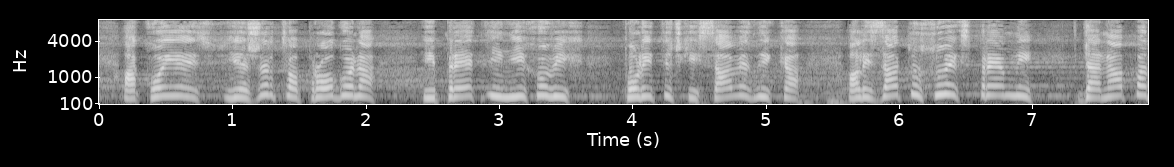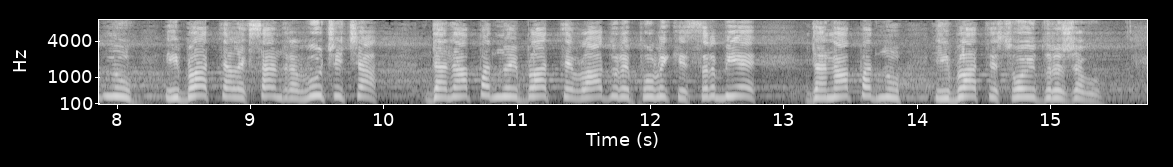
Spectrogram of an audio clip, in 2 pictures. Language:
Serbian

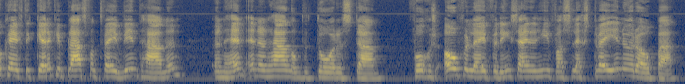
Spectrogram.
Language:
Dutch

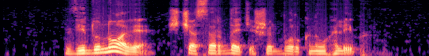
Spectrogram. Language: Ukrainian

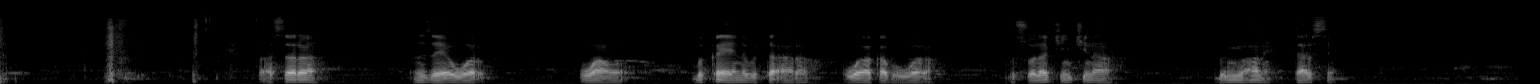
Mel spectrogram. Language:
Dagbani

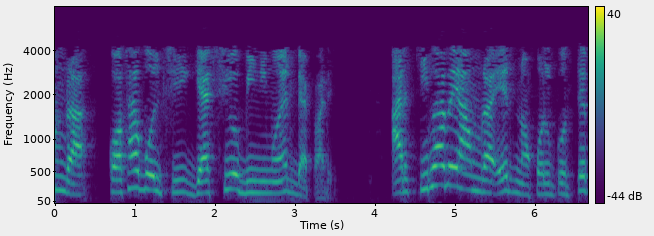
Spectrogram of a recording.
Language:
Bangla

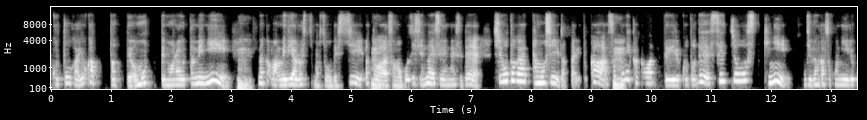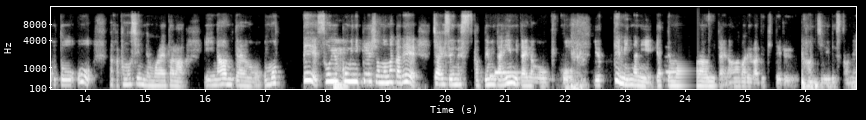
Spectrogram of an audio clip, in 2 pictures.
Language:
Japanese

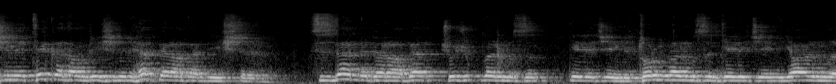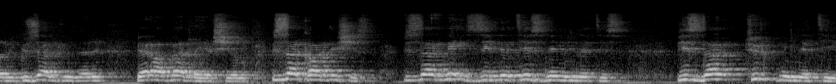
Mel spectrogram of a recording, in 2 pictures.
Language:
Turkish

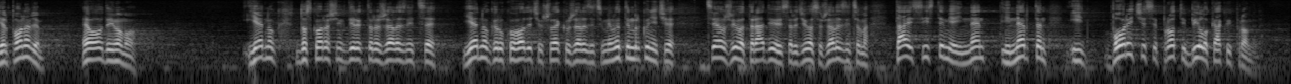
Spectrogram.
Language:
Serbian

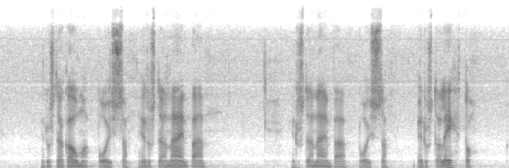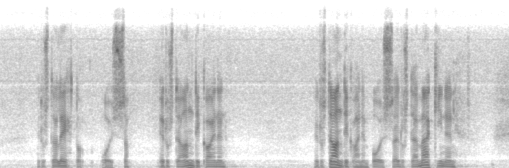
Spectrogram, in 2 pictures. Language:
Finnish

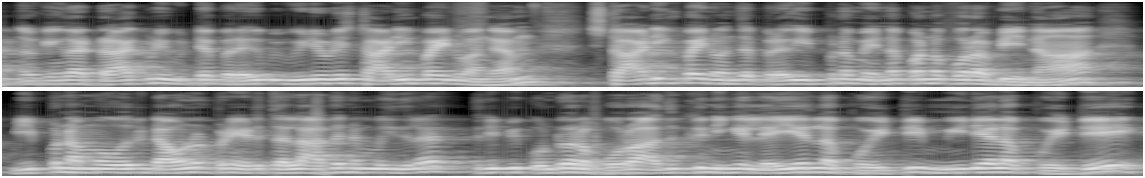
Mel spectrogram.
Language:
Tamil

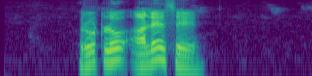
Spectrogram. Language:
Wadiyara Koli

